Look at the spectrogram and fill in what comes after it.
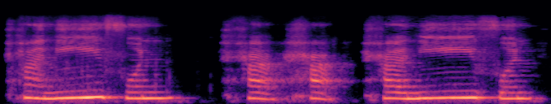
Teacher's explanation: اب یہاں پہ نی نہیں کہنا, یعنی یا کے اندر غنہ نہیں پیدا کرنا, صرف نون میں ہلکا سا ہوگا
